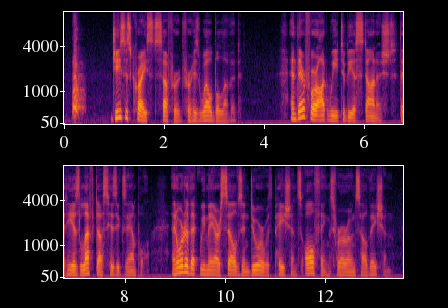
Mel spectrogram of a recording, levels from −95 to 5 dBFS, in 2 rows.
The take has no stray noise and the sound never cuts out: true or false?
false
